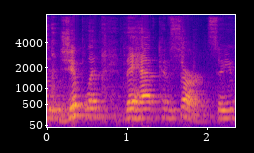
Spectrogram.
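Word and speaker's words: GPLET: out to G plet therefore and if they pronounce it giblet they have concerns so you can already tell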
